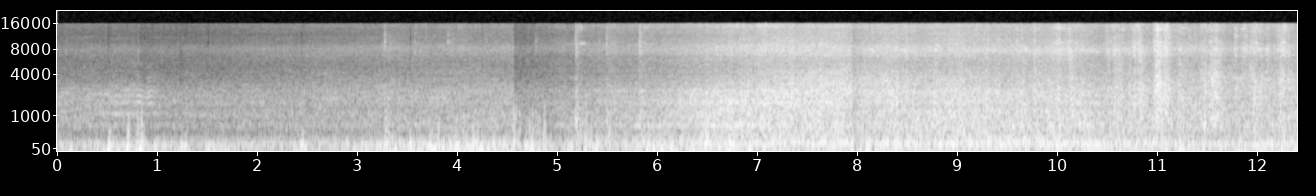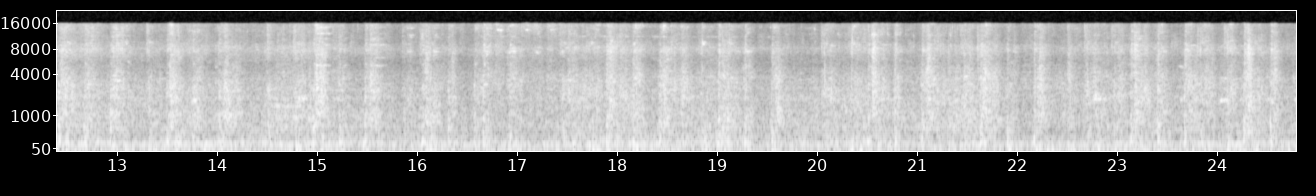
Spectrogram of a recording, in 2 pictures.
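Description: Diesel-hauled container freight train approaching and passing close by: the locomotive's running noise builds over the first six seconds, then the container flatcars roll past with a steady rapid clatter of wheels over the rail joints.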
